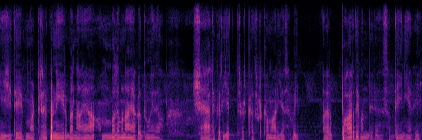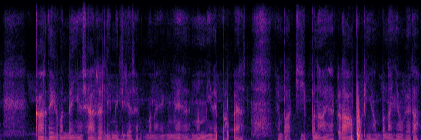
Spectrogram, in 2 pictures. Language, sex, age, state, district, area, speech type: Dogri, male, 18-30, Jammu and Kashmir, Udhampur, rural, spontaneous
